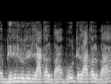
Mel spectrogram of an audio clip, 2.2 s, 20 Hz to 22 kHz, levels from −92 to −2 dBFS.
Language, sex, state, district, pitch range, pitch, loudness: Bhojpuri, male, Bihar, Muzaffarpur, 135-155 Hz, 150 Hz, -16 LUFS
